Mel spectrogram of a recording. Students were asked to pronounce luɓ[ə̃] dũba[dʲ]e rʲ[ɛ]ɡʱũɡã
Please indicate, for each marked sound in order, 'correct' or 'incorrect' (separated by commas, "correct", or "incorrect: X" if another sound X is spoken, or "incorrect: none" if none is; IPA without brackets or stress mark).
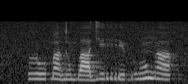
incorrect: ã, correct, incorrect: ø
